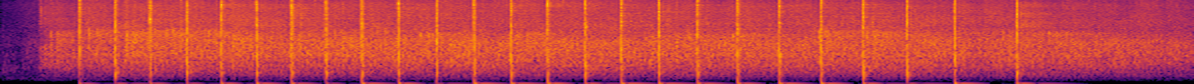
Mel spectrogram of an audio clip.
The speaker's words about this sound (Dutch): En juist voor hen, die leiding van nu en van al die jaren hiervoor, zou ik nu een daverend applaus willen.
